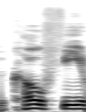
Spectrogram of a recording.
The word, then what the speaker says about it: Ko-fi: Uh, if you like this episode and want to uh, support future episodes, you can go to Ko-fi rhymes with no fee uh, dot com slash Martin Popoff and hit the red support button.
